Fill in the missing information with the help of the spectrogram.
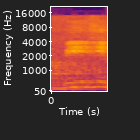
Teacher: तो आपने देखा कि यदि यू या आई के बाद एस रहे और उसके बाद ई या वाई रहे, एस का साउंड दंत स्व या तालव्य स्व नहीं होकर जॉ हो जाता है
